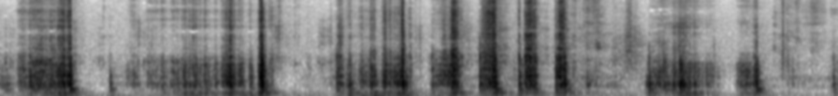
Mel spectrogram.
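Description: A thin metal spatula scrapes and digs into the powdery beige clay crust coating a small, solid, translucent amber glycerin soap bar held in the hand, knocking crumbs loose. It makes dry, gritty scraping strokes in short, irregular bursts separated by brief pauses, mostly in the midrange with crisp, crumbly edges.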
